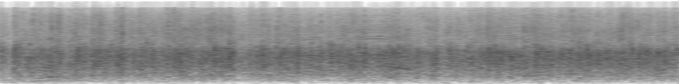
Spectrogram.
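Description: A church congregation at a Spanish-language service in New York applauds: sustained, dense clapping from many hands, loud and even for the whole stretch with no talk over it.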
